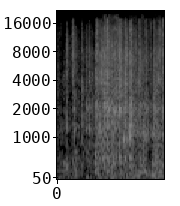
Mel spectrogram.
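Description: Plastic bags crinkle and crumple as they are opened, a dense, close rustle that swells after a soft start and runs through the whole short moment with no voices.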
